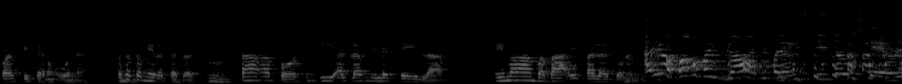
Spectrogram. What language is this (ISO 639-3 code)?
fil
